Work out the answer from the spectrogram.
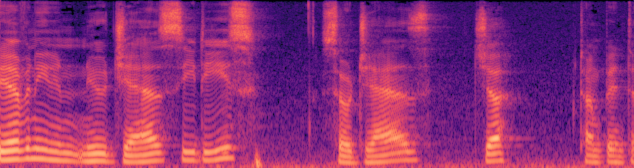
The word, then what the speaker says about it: CDs: jazz jazz cds jazz cds not she d but cd c keep the s not like a sheep cd now we talked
